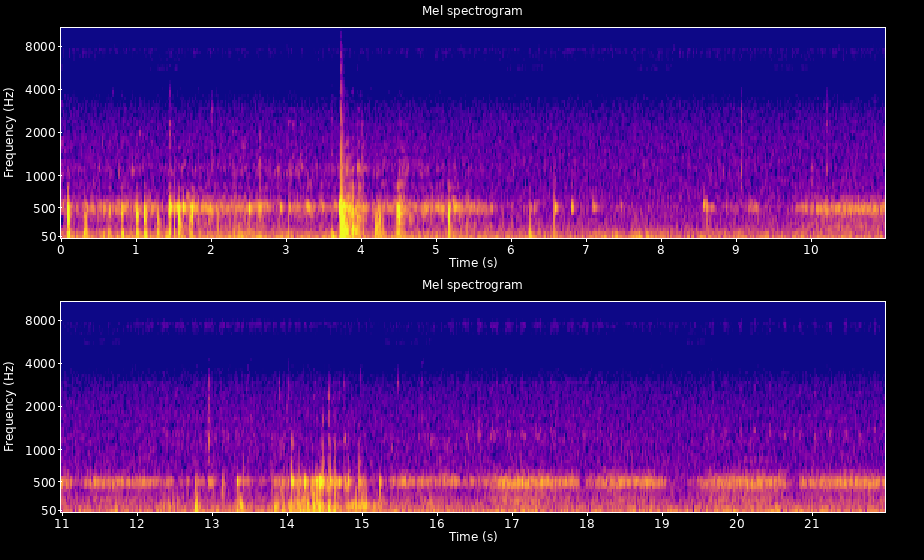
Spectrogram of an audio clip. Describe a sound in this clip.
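Water murmurs and gurgles steadily, heard from under the surface.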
